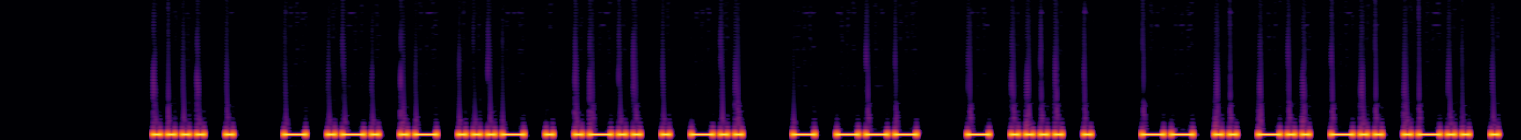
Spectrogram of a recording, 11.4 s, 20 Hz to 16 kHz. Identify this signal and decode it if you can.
Morse code, heard as a keyed tone, about 22 wpm, 700 Hz. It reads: HE TRAVELED TO THE MIDDLE
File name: practice / 22wpm / Sentences with 3-Word Phrases - 22wpm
